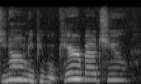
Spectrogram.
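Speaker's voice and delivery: earnest, heartfelt, begging, pleading tone. Retelling a scene where a character pleads with another person: imitating someone pleading. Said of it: "pleading with him".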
